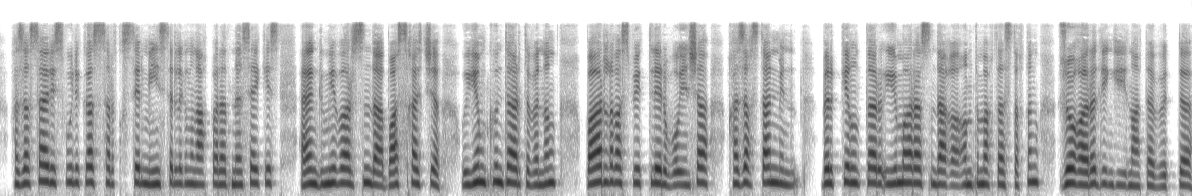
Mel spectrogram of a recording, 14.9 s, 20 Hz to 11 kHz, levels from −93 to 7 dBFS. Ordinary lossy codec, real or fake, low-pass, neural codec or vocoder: none; fake; 7.2 kHz; codec, 16 kHz, 0.8 kbps, ZipCodec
